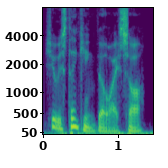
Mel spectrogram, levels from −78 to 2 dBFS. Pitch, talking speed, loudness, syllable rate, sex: 90 Hz, 245 wpm, -16 LUFS, 5.4 syllables/s, male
